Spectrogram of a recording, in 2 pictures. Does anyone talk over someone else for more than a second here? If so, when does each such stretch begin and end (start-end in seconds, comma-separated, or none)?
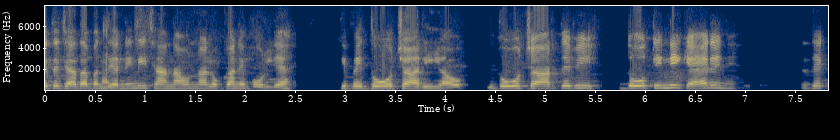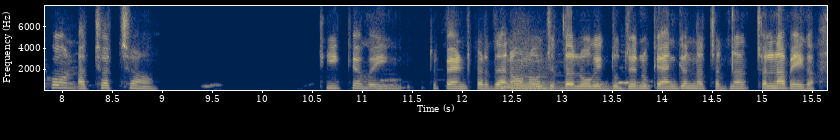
none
